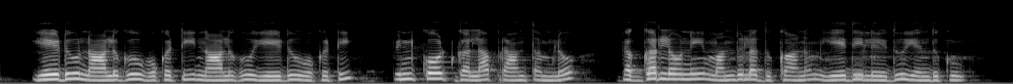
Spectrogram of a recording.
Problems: background sounds at intervals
